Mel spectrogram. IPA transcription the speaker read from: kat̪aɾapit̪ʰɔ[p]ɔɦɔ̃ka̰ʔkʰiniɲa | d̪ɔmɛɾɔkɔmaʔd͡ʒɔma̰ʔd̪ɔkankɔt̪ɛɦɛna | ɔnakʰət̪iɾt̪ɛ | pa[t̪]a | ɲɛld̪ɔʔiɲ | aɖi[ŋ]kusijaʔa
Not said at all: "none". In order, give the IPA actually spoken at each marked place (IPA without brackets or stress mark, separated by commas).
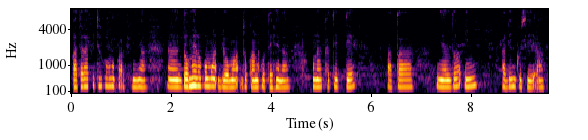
k, t̪, ɲ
